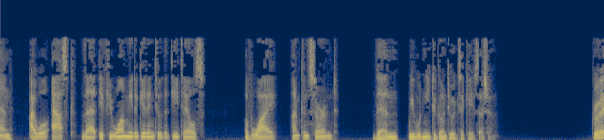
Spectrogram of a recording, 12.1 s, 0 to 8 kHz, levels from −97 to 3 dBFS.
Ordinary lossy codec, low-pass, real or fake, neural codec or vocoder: MP3, 24 kbps; 7.2 kHz; fake; codec, 16 kHz in and 24 kHz out, 0.4 kbps, LongCat-Audio-Codec, two codebook decoder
